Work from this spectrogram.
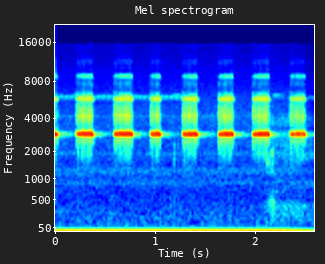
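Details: Snowy tree cricket, also called the thermometer cricket because its chirp rate tracks temperature, singing clear, pure-toned chirps repeated evenly about three times a second.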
